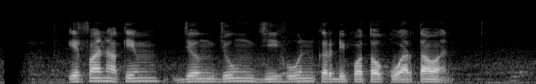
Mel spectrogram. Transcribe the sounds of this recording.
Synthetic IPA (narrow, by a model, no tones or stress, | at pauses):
ʔirfanɦakimd͡ʒɨŋd͡ʒuŋd͡ʒiɦunkɨrdipɔt̪ɔkuwart̪awan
